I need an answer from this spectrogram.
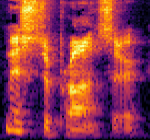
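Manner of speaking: ordinary delivery, nothing marked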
